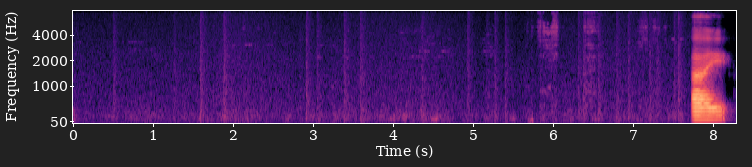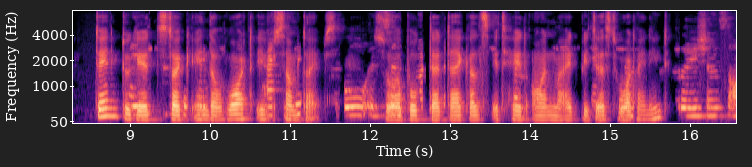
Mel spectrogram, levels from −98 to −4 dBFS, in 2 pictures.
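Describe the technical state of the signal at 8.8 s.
At 8.8 s an echo leak is ending: from 8.75 to 8.8 s a very faint scrap of sound returns 182 ms after the original. This is likely an echo canceller on the far side letting some of its loudspeaker's output back through the microphone. Unlike room reverberation, it is a separate delayed copy rather than a smooth tail.

From 8.9 to 10.29 s comes speech suppressed in double talk. The level dips in pieces, very deeply at worst, adding up to about a second. The likely cause is an echo canceller that could not separate the talker from the echo while both sides spoke, so it turned both down. Unlike packet loss, these are level dips tied to the other side speaking, not lost packets.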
